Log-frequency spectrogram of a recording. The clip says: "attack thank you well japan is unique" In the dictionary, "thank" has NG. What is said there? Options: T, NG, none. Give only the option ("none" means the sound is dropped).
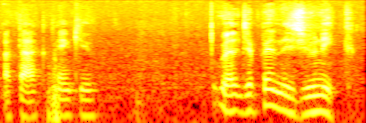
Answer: NG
